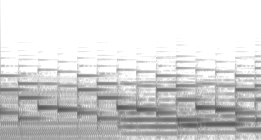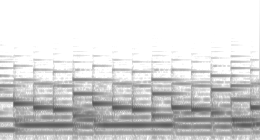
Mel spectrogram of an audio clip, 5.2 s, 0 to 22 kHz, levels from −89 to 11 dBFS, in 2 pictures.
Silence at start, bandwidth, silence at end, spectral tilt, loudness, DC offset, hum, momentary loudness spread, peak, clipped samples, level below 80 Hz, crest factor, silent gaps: 0 s; 4.5 kHz; 0 s; -7 dB/octave; -28 LUFS; under 0.1%; none; 4 LU; -16 dBFS; under 0.1%; -62 dBFS; 12 dB; none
